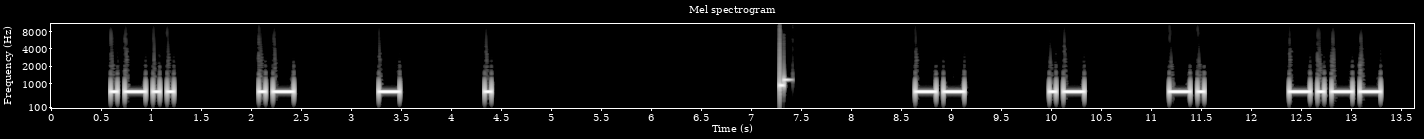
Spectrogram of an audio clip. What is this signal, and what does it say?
Morse code, heard as a keyed tone, about 17 wpm, spaced as for 8 wpm, 700 Hz. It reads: LATE MANY
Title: 4x Character Spacing - Top 300 Words - 17wpm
